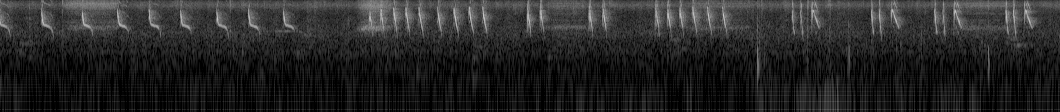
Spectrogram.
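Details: Bar-winged prinia, used as a lure call to make captive birds start singing, singing high, thin notes: first a quick run of down-slurred chips about four per second, then bursts of sharper, buzzier clustered notes.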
